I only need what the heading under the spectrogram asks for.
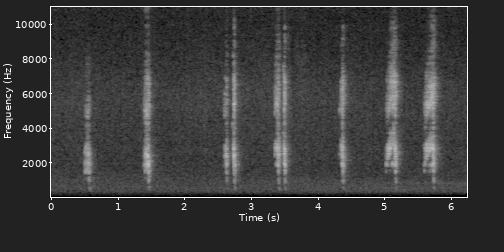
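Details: Eurasian magpie giving short, harsh, rasping calls, singly and in quick pairs, spaced irregularly about a second apart against a quiet background.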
